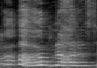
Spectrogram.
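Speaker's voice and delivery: mock offense. Mocking offended pronoun reaction.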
